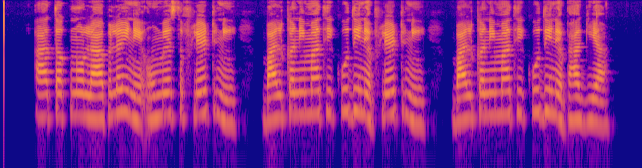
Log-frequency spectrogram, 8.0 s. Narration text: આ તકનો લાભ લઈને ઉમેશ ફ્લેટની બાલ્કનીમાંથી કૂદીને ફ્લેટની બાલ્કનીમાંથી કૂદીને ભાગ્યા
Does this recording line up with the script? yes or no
yes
